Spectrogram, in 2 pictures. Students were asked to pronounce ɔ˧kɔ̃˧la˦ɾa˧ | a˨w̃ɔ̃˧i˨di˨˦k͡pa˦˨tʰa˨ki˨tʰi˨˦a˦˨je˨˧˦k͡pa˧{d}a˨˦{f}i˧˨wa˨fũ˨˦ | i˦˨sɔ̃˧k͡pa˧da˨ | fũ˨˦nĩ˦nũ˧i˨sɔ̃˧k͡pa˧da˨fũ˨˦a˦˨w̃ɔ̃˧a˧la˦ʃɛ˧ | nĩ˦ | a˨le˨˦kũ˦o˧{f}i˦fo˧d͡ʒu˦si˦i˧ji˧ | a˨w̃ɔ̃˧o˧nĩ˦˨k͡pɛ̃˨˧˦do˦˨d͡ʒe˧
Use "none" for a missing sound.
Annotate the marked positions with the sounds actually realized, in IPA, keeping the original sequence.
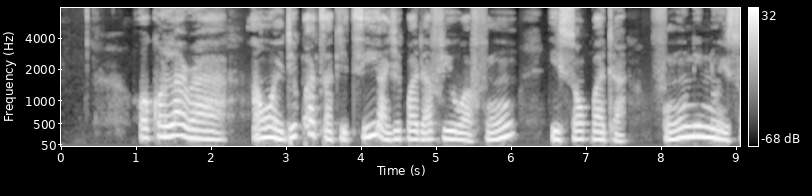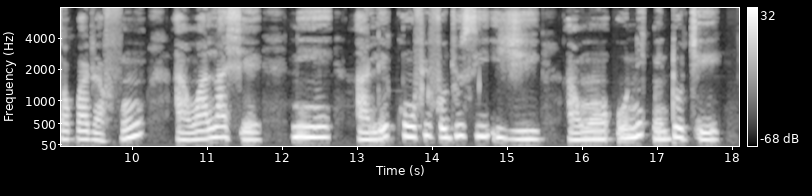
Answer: d, f, f

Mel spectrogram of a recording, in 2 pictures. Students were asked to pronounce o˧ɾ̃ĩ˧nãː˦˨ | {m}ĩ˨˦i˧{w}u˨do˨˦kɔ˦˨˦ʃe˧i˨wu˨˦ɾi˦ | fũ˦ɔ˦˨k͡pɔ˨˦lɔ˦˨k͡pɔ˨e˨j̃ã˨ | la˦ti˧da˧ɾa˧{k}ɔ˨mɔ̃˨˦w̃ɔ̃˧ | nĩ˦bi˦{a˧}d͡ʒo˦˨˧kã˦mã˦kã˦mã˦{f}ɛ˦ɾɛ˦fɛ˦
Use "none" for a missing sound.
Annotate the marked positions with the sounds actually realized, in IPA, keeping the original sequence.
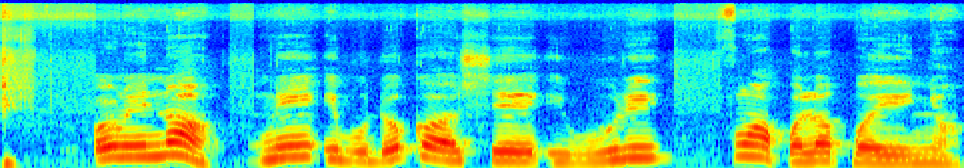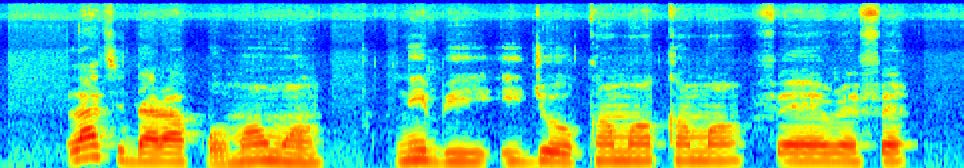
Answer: n, b, k͡p, i˧, f

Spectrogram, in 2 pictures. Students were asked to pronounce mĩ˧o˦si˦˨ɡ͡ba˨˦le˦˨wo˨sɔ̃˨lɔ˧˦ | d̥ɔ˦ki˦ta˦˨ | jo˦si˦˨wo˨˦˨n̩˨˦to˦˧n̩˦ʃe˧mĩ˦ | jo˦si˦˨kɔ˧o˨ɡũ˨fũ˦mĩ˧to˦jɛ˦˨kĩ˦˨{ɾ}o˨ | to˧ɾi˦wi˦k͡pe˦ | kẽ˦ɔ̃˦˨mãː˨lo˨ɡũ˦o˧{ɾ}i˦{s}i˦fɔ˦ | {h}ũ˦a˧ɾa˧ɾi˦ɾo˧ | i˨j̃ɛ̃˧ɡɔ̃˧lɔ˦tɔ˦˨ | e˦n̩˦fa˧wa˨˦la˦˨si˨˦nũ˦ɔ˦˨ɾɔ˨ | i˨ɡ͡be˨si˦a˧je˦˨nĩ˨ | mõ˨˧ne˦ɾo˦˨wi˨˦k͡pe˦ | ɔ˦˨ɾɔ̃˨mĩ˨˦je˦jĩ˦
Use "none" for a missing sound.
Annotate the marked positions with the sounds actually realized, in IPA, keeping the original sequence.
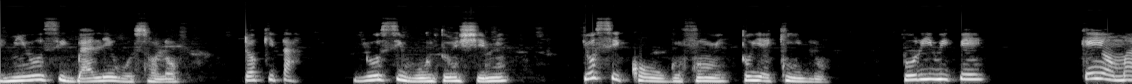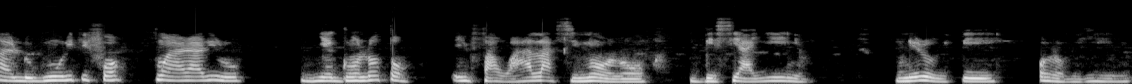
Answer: l, ɾ, f, f

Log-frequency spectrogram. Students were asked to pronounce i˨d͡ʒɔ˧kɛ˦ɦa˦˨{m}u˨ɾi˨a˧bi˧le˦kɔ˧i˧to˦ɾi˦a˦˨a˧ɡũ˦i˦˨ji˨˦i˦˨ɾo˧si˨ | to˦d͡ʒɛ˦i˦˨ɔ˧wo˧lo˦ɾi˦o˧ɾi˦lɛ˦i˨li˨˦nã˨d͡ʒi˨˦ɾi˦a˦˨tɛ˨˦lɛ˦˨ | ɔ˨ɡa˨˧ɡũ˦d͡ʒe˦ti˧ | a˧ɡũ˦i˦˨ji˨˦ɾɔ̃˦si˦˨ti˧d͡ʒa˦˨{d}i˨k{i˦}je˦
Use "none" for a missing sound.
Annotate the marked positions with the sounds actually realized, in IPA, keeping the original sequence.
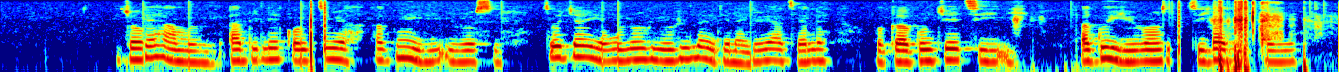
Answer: m, d, a˦

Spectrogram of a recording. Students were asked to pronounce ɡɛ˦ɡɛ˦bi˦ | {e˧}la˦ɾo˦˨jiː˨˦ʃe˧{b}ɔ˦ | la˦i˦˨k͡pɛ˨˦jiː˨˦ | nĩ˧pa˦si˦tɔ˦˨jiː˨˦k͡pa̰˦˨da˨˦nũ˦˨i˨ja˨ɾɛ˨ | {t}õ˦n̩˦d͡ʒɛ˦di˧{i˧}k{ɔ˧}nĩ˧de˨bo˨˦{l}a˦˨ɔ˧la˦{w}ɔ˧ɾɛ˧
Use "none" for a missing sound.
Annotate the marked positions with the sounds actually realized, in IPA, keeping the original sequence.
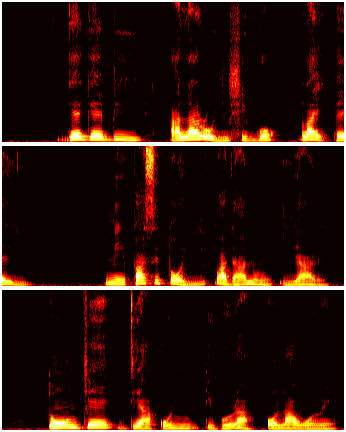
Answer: a˧, ɡ͡b, t, a˧, o˧, ɾ, w

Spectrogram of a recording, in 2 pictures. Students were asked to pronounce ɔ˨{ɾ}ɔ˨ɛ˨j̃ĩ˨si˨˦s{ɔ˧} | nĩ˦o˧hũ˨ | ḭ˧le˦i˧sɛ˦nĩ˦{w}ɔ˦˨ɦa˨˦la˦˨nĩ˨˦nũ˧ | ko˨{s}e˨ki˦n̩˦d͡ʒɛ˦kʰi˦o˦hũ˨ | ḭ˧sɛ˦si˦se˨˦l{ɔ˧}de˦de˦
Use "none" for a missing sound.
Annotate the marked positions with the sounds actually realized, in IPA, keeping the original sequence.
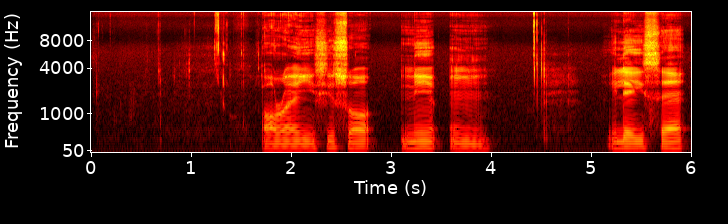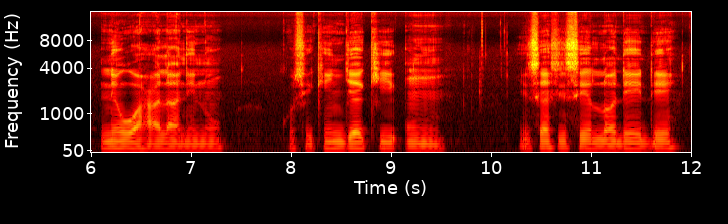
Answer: ɾ, ɔ˧, w, s, ɔ˧

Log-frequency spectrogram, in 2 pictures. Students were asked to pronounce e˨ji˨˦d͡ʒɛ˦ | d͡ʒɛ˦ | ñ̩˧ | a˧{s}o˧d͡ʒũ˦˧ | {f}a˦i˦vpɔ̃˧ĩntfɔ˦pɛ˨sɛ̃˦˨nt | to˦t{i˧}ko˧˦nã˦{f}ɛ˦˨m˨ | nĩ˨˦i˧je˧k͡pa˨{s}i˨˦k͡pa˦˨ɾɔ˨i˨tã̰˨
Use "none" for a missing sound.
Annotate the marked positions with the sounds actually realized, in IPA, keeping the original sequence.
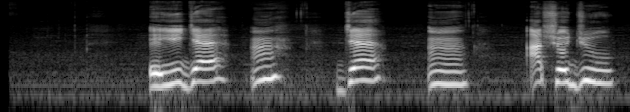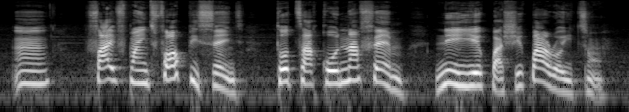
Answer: ʃ, f, a˧, f, ʃ

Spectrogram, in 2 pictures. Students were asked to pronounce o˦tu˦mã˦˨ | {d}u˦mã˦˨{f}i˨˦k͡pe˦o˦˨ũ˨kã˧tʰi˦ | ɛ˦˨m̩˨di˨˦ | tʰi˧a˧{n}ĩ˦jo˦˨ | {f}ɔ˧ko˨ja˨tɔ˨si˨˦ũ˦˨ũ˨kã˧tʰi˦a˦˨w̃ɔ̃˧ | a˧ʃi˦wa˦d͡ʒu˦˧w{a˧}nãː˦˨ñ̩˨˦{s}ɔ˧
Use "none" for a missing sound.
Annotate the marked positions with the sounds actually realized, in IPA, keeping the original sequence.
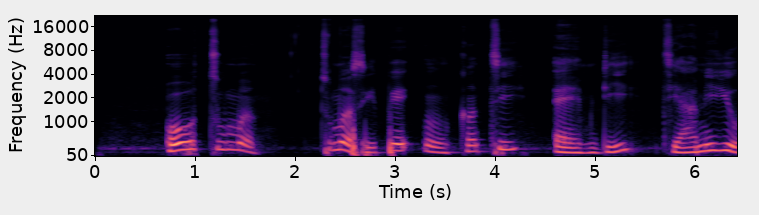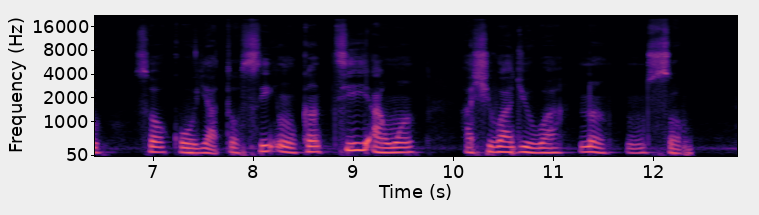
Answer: t, s, m, s, a˧, s

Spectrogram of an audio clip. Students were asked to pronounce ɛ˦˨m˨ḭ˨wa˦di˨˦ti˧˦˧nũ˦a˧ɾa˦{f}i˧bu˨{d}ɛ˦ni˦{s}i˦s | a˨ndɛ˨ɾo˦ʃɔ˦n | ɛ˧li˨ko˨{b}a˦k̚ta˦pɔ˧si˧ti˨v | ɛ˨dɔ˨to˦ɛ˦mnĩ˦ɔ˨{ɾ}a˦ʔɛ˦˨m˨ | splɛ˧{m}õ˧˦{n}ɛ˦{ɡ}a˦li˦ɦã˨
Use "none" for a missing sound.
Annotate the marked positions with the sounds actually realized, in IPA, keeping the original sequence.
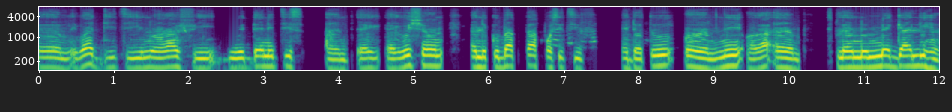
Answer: f, d, t, b, ɾ, n, m, ɡ

